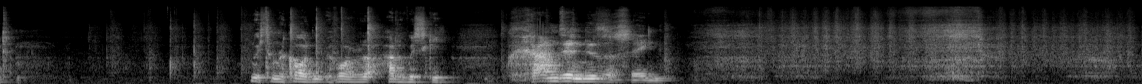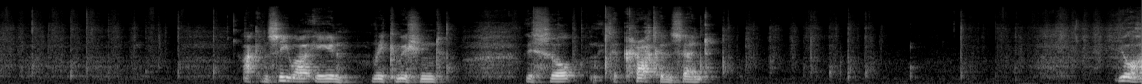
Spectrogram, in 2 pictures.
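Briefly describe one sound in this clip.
A shaving brush swishes and scrubs against stubbly skin.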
